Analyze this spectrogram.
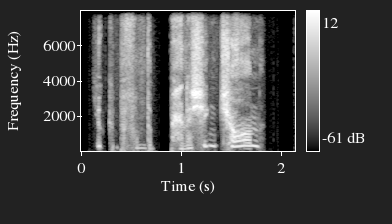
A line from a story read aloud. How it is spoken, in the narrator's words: Hermione whispered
